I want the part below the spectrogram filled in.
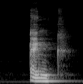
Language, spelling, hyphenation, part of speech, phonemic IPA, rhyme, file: Dutch, enk, enk, noun, /ɛŋk/, -ɛŋk, Nl-enk.ogg
- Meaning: a tract of open, often raised agricultural land near or surrounding a village or hamlet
